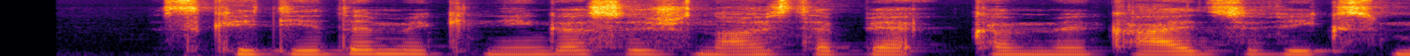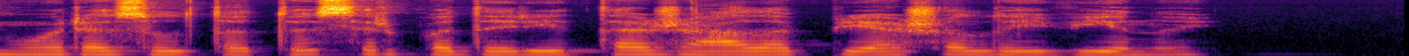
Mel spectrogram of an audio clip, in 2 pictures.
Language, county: Lithuanian, Kaunas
